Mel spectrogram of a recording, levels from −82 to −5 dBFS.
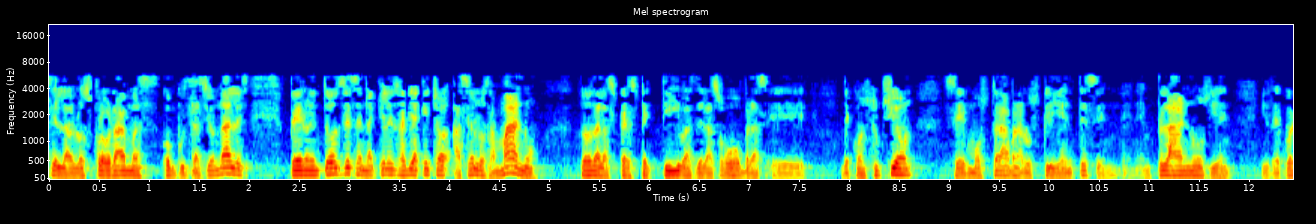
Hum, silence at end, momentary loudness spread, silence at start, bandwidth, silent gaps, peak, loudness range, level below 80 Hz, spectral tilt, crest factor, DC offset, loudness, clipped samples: none; 0 s; 14 LU; 0 s; 5.8 kHz; none; -2 dBFS; 3 LU; -44 dBFS; -11.5 dB/octave; 18 dB; under 0.1%; -20 LUFS; under 0.1%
